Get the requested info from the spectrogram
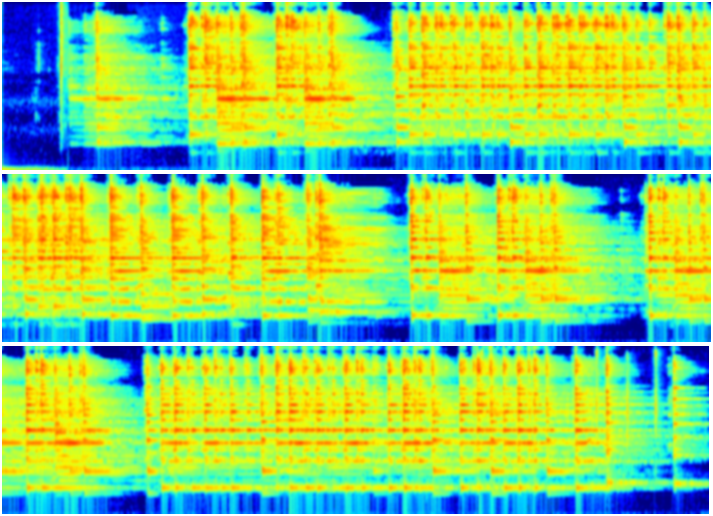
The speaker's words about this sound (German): Also so klingt ein Shamisen.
